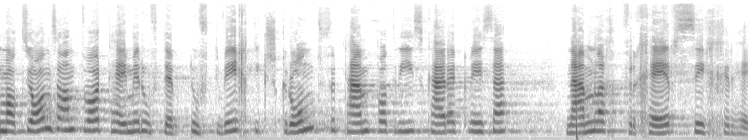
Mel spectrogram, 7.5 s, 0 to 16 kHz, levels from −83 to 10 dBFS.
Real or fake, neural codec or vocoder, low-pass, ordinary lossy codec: fake; vocoder, 44.1 kHz, 128 mel bands every 256 samples, BigVGAN v2; 14.4 kHz; none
